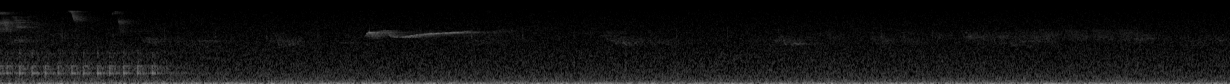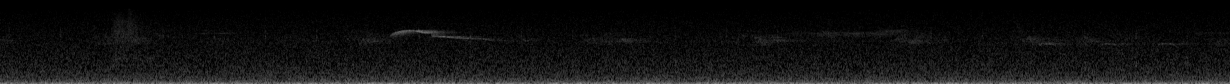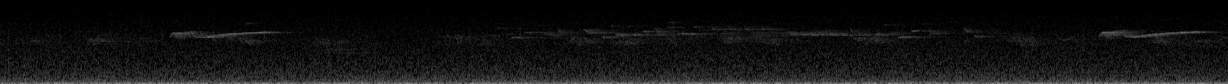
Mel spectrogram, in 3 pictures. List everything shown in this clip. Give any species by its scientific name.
unknown mammal, Sphyrapicus varius, Vireo olivaceus, Contopus virens, Seiurus aurocapilla, Setophaga caerulescens, Baeolophus bicolor, Troglodytes hiemalis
